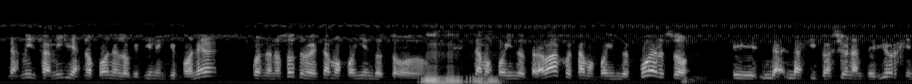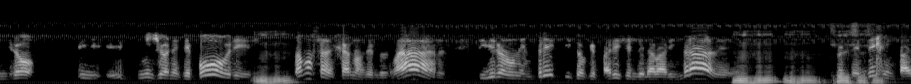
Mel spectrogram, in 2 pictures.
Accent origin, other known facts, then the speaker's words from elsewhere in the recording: Argentina; ¿Por qué no tenemos conciencia de quiénes somos los argentinos?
